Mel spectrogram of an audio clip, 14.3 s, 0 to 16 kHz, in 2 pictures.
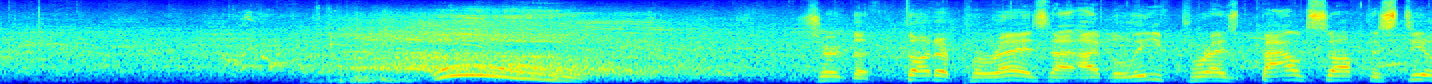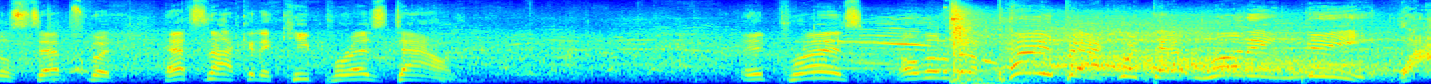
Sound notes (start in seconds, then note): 0.1 crowd chattering; 1.9 crowd oohing; 9.5 crowd chattering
